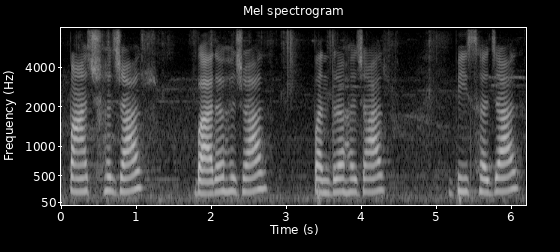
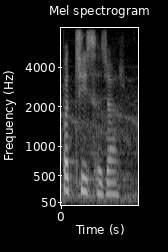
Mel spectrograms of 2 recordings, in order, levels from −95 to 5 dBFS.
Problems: constant background noise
